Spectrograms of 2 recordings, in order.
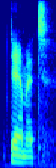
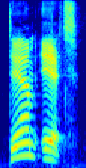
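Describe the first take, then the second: First: Low, soft curse to oneself; muted frustration. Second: Loud, higher, emphatic curse; frustrated outburst. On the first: Player reacting to a misplay, muted frustration. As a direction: curse softly under your breath. Move goes wrong in game. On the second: Player cursing a misplay, frustrated outburst. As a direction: let the curse burst out louder. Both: Real, not acted.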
